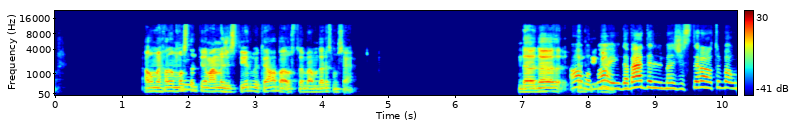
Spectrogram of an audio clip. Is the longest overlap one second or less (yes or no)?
yes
